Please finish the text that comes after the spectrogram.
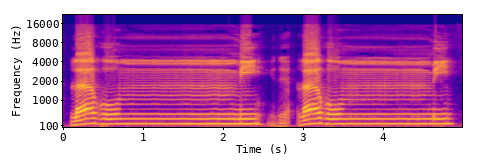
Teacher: cara membacanya mim yang pertama dimasukkan kepada mim kedua dan ditahan gunahnya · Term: idamimi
